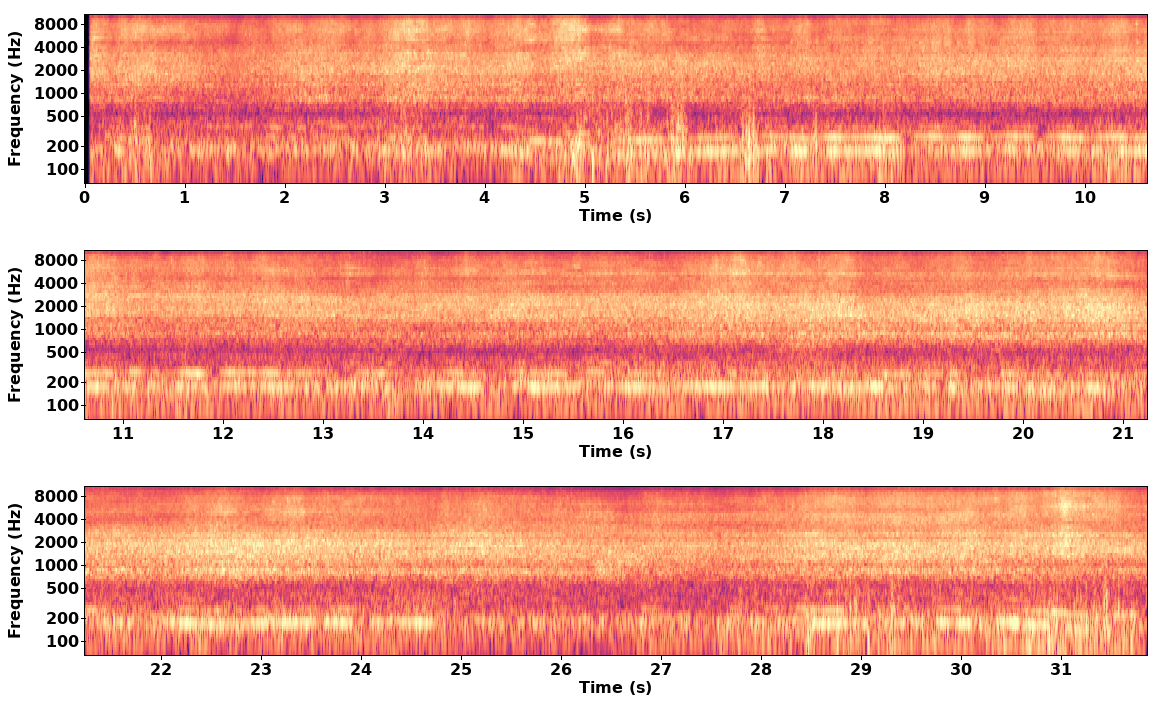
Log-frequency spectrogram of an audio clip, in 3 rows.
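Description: Claas Jaguar 820 forage harvester at work, its engine running under load with a steady drone while chopped grass rushes out through the spout into the trailer. The engine of the tractor pulling the trailer alongside runs with it.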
